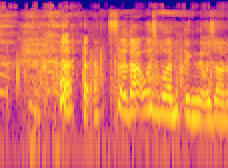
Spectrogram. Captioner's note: laughs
